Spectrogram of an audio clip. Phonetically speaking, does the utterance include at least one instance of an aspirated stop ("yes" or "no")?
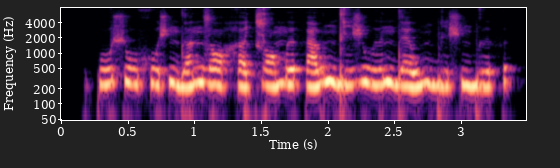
no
